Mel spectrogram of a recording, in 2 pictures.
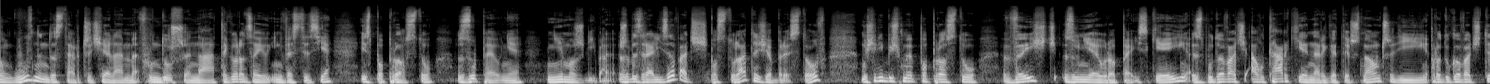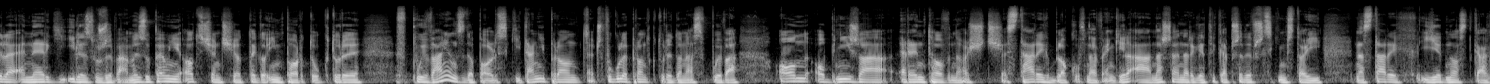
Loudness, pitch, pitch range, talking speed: -14 LUFS, 105 Hz, 100-120 Hz, 135 wpm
